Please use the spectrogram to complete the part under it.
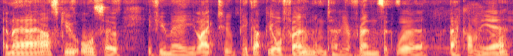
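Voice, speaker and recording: A man's voice: fairly low pitch, brisk, mellow. A man presenting on radio, addressing listeners in a polite, formal way. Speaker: radio announcer. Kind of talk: presenting a radio test transmission.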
